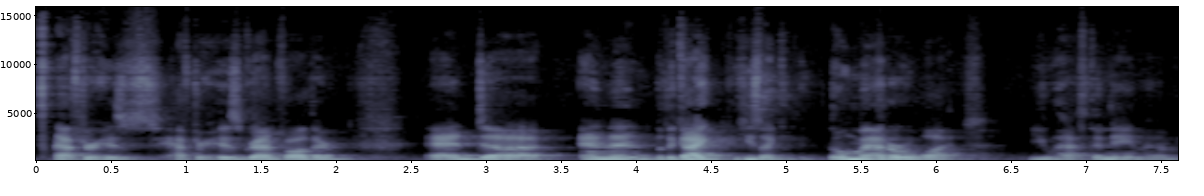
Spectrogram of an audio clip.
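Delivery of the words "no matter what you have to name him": mock pushy, forceful, aggressive, insistent tone. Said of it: "again, he was getting aggressive".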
